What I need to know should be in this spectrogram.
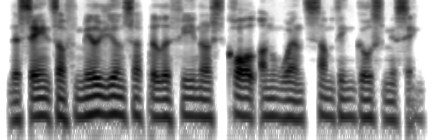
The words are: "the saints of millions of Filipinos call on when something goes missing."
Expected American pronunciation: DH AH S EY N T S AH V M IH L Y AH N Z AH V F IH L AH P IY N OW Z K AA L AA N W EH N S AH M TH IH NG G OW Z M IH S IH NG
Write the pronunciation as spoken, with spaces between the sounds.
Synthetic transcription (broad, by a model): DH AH S EY N T S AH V M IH L Y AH N S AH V P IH L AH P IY N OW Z K AA L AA N W EH N S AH M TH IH NG G OW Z M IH S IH NG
